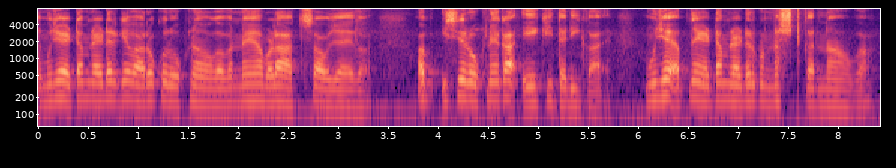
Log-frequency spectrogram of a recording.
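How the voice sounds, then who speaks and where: A woman's voice: fairly low pitch, a little mellow, lightly acted. A woman voicing a brash boy superhero. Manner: exasperated, lecturing, hot-tempered. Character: brash young male superhero, bossy and boastful. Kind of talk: comic voice-over dub.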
